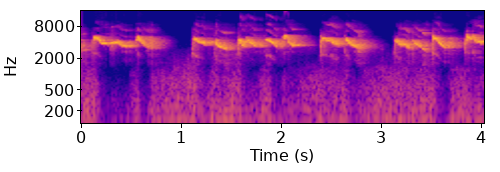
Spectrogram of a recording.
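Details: Oriental white-eye (mata puteh) from Malaysia, happy 'buka sing' display, 25 February 2023: loud, high, sweet chirps that slur downward, delivered in quick pairs and triplets with brief silences between groups.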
